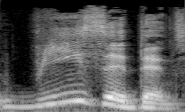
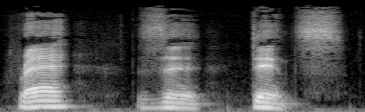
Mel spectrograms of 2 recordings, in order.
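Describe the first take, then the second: First: The first vowel is a long E sound. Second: The first vowel is a short E sound. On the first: The speaker calls it wrong. "we don't say residence" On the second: The speaker calls it right. "This is a short E"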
